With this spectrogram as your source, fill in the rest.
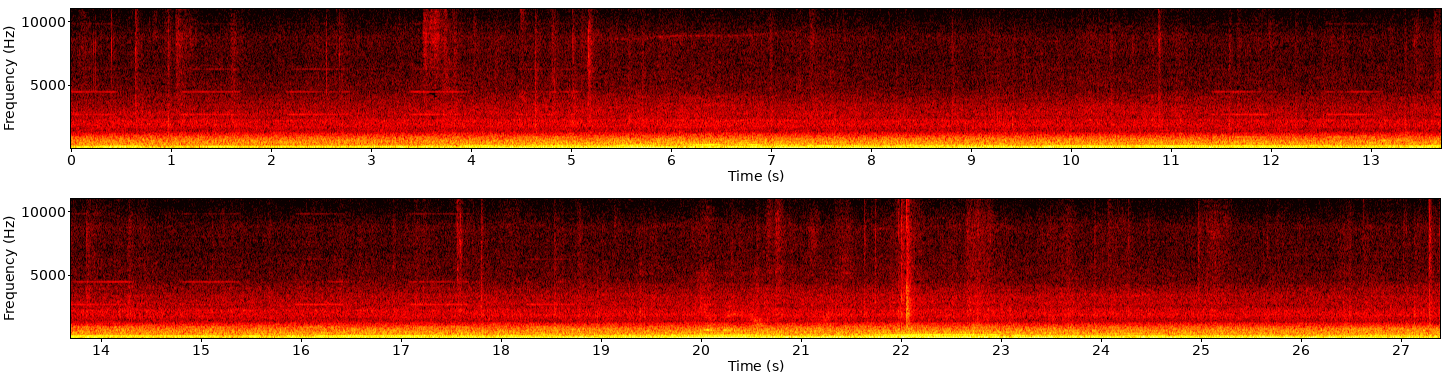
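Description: Traffic rumbles past on a busy road.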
